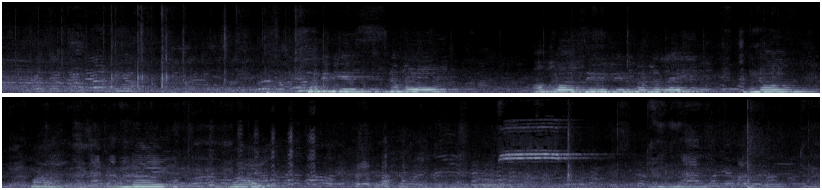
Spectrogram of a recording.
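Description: A large outdoor crowd chatters and cheers loudly.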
